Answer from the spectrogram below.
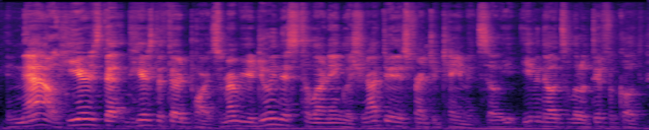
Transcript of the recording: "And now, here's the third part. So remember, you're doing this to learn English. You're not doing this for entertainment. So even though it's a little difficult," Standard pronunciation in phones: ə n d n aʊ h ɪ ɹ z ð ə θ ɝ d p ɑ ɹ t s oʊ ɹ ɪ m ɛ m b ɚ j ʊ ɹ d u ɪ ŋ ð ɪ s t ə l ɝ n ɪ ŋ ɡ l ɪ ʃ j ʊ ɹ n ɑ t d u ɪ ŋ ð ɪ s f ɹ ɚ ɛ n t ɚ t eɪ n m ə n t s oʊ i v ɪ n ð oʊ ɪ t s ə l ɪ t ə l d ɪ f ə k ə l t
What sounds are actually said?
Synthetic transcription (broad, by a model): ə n n aʊ h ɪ ɹ z ð ə θ ɝ d p ɑ ɹ t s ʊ ɹ ɪ m ɛ m b ɚ j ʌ ɹ d u ɪ ŋ ð ɪ s t ə l ɝ n ɪ ŋ ɡ l ɪ ʃ j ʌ ɹ n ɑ t d u ɪ ŋ ð ɪ s f ɹ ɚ ɛ n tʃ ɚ t eɪ n m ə n t s oʊ i v ɪ n ð oʊ ɪ t s ə l ɪ t l d ɪ f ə k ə l t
